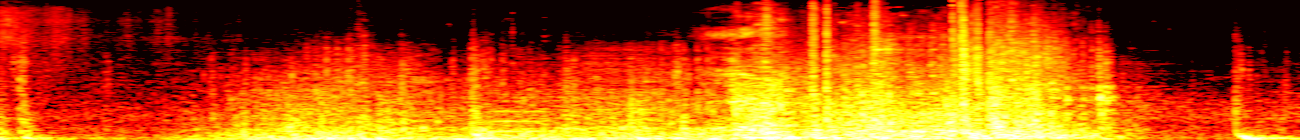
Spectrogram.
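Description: A heavy wooden cart rolls and rumbles over wooden boards.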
